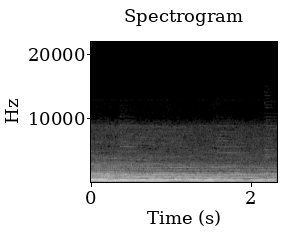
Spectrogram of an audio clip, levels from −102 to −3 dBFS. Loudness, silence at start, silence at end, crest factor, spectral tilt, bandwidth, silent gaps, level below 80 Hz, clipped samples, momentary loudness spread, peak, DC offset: -27 LUFS; 0 s; 0 s; 12 dB; -7.5 dB/octave; 8.4 kHz; none; -76 dBFS; under 0.1%; 6 LU; -14 dBFS; under 0.1%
